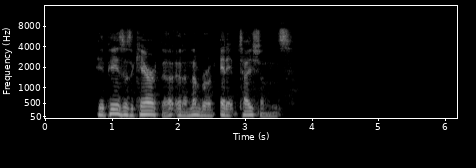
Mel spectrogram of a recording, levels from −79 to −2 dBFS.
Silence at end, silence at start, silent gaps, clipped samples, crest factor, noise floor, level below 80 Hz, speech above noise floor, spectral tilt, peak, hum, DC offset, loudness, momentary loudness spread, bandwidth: 2.5 s; 0.8 s; none; under 0.1%; 20 dB; under -90 dBFS; -62 dBFS; over 54 dB; -5.5 dB/octave; -20 dBFS; none; under 0.1%; -37 LUFS; 8 LU; 7.8 kHz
